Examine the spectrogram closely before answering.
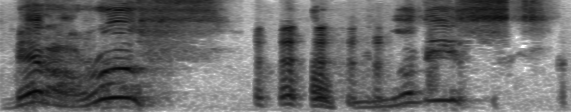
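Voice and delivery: drawn-out mock Russian accent; hammed-up Russian accent questioning a friend. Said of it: "you sound more Belarus".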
